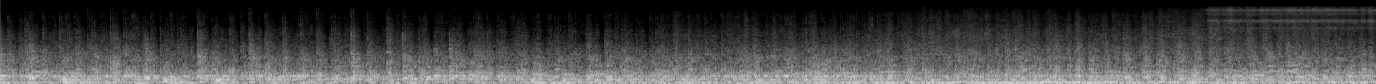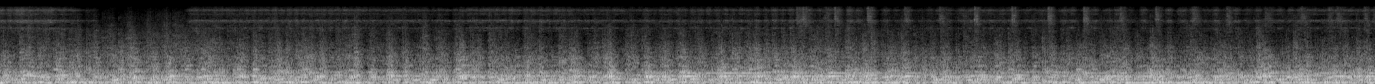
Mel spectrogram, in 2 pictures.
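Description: Drumming music: deep drums played continuously under a low, steady drone.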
